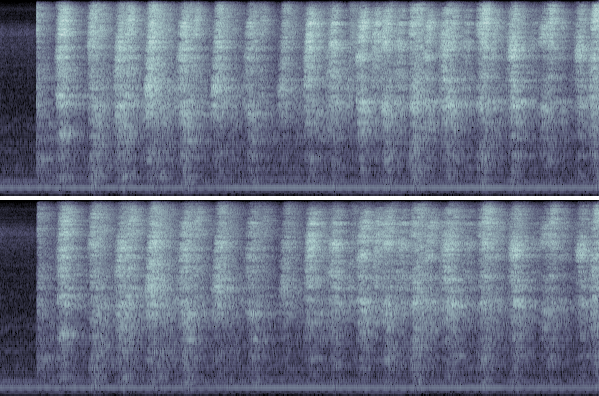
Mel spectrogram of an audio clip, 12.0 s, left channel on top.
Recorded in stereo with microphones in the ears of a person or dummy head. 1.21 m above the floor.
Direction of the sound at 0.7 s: 60° left (ahead or behind).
